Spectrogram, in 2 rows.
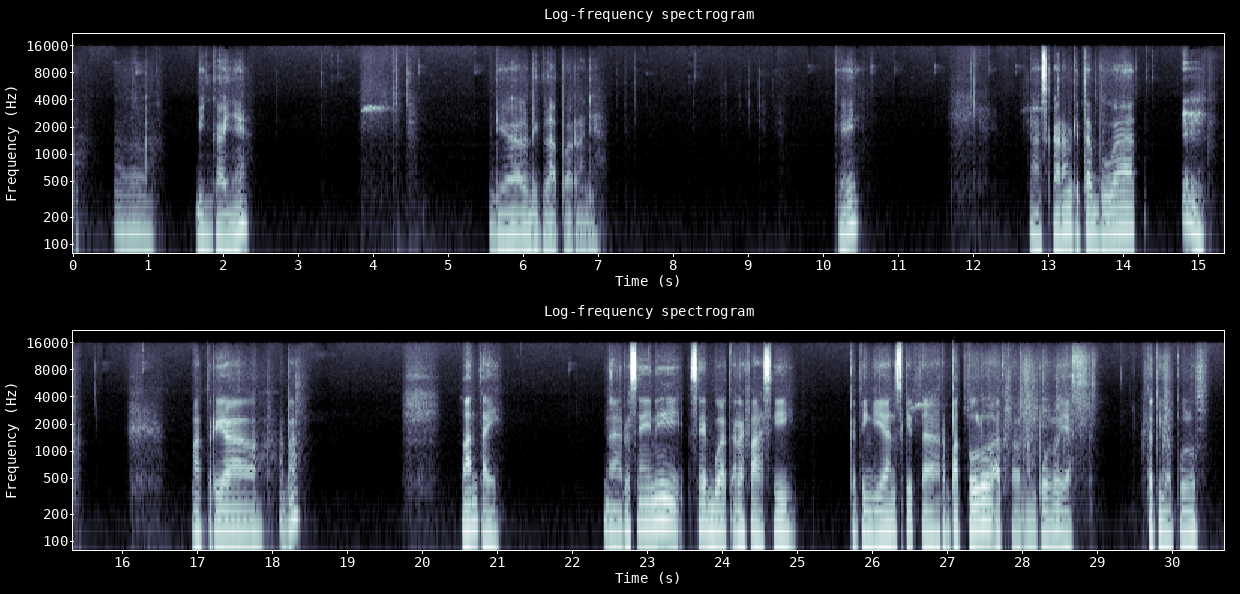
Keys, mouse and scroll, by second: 0.8 space, 1.7 click, 1.9 click, 3.2 b, 3.4 click, 3.9 space, 4.3 Escape, 4.6 middle click, 6.1 click, 6.3 click, 7.0-8.7 typing, 8.1 click, 9.0 Escape, 9.5 scroll down 1, 9.8 middle click, 10.6 middle click, 11.1 middle drag, 11.4 middle click, 12.5-14.0 shift+middle drag, 14.3 shift+click, 15.7 shift+middle click, 20.6 scroll down 1, 21.9 middle click, 23.6 middle click.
